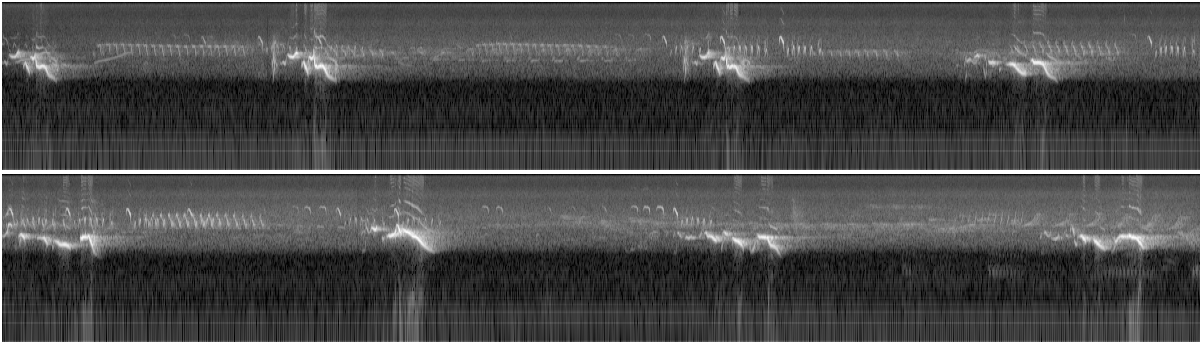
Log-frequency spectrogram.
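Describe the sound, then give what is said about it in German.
Golden oriole fluting calls: short, liquid whistled phrases that slide downward, repeated every few seconds, with faint chirping from other birds filling the background. No one speaks. “Pirole halten sich meist in den Baumkronen verborgen. Die Flötenrufe verraten aber die Anwesenheit der Vögel.”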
